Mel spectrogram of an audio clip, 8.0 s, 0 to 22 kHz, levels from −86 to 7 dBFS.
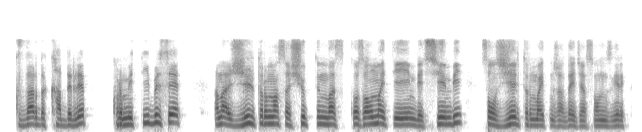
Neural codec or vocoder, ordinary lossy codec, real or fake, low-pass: codec, 16 kHz in and 24 kHz out, 1 kbps, XY-Tokenizer; none; fake; 7.2 kHz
